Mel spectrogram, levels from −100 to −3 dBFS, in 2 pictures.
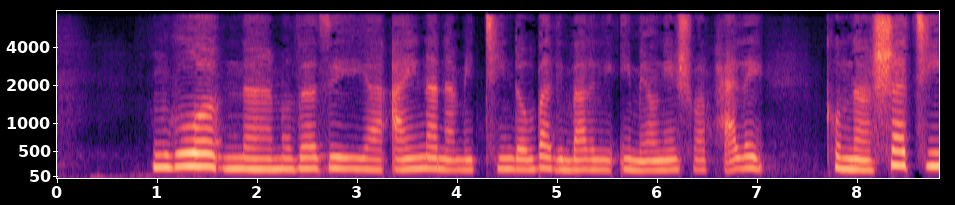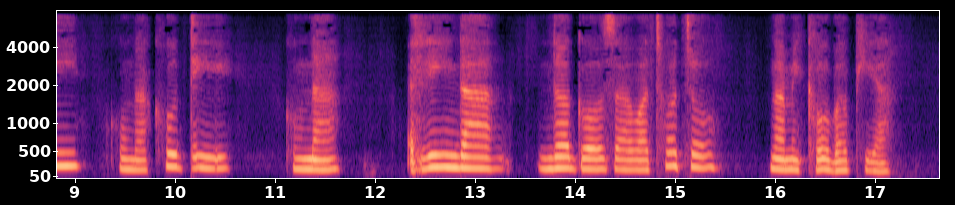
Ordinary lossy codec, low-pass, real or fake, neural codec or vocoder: MP3, 32 kbps; 7.2 kHz; fake; codec, 16 kHz in and 24 kHz out, 0.4 kbps, LongCat-Audio-Codec, two codebook decoder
